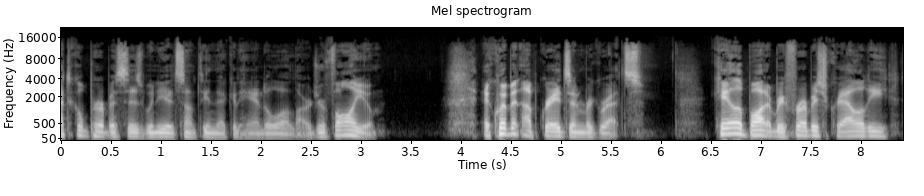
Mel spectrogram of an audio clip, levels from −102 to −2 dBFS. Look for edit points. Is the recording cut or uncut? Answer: uncut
